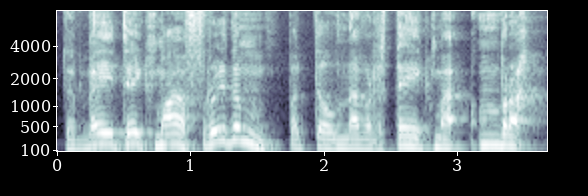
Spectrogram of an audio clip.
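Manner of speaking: lightly hammed Scottish rallying cry; mock-heroic Scottish battle speech; Scottish accent. Gamer parodying a Scottish war cry in mock accent. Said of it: "I apologize to the entirety of Scotland".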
